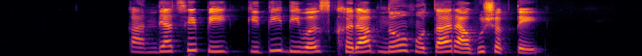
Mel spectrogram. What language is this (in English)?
Marathi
